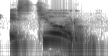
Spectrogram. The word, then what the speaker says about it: istiyorum: I want in Turkish, remember the story of Esther. Esther, I want you to clean your room. Your room. So istiyorum. Esther, your room. Esther, your room becomes istiyorum.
